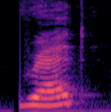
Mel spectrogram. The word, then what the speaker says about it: read: you hear the difference red is the pronunciation for the past WR r e a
